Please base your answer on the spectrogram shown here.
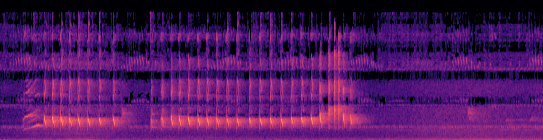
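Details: Bulbul kept as a cage bird, recorded as training song for other cage birds: rapid series of sharp, high chipping notes delivered in two long bursts of about a dozen notes each, with low background hum.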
